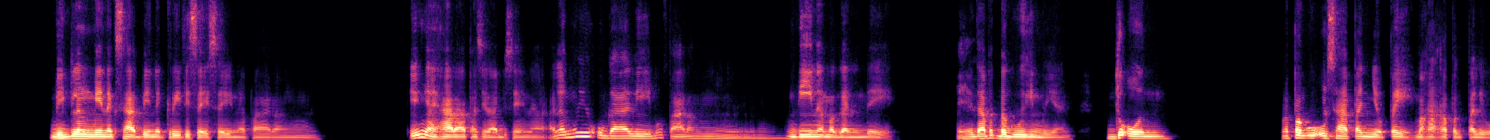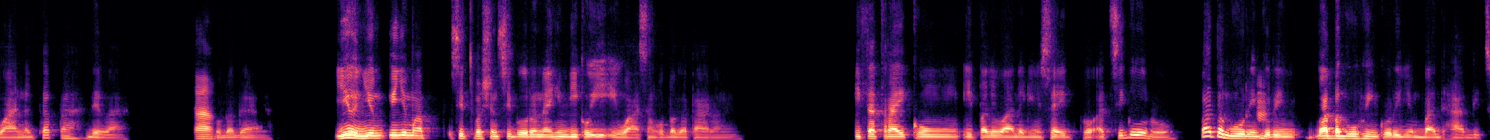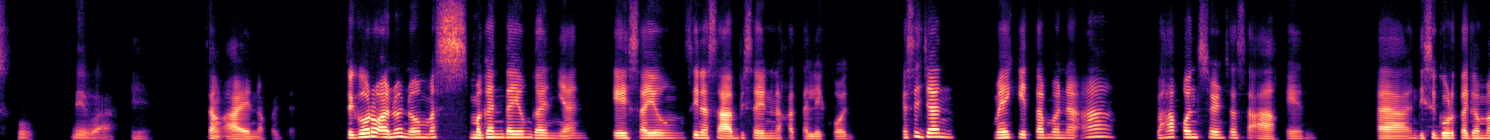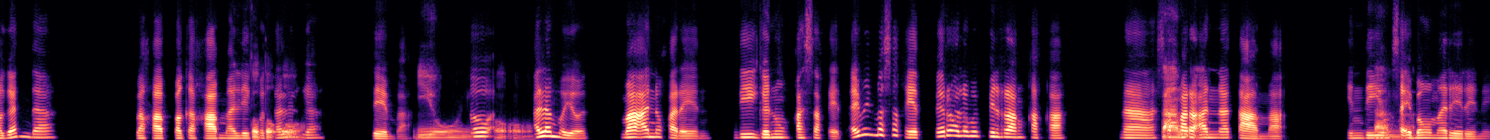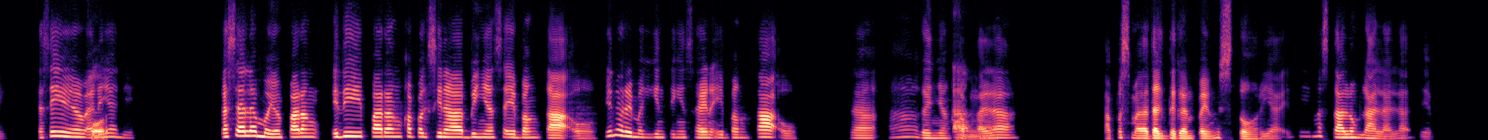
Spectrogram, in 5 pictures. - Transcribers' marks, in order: none
- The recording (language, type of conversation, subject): Filipino, unstructured, Paano mo hinaharap ang mga taong hindi tumatanggap sa iyong pagkatao?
